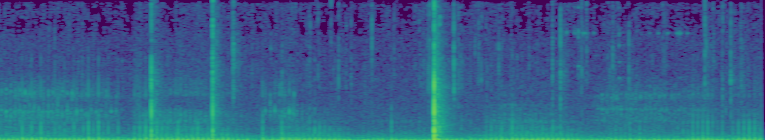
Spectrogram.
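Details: Low, soft purring from a sleeping cat, rising and falling in breath-long waves, with sharp crackling snaps from a warm fireplace, one louder pop near the middle.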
